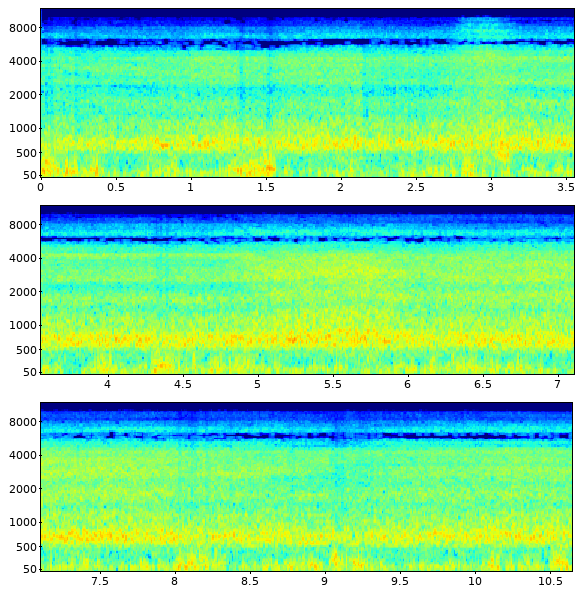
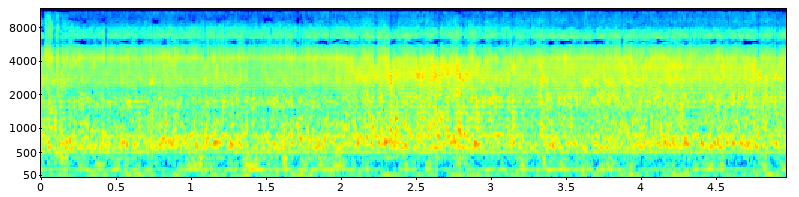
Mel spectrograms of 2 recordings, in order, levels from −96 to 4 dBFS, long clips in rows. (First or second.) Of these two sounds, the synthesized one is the second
